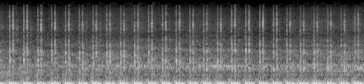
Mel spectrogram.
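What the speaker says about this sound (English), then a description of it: "Here we got another one of the Deeres. '48 John Deere B." A 1948 John Deere B tractor's engine runs steadily in a loud, close, even chugging rhythm of rapid regular beats, with no voices over it.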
